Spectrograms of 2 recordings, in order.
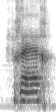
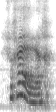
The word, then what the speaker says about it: frère: Did you notice that mère, mother, mère, and père, father, père, both rhyme with frère, for brother?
